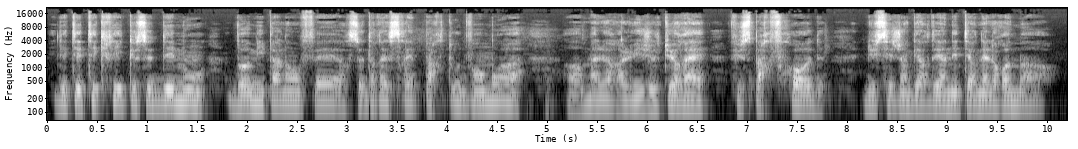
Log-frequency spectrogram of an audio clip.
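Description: A man voicing a jealous, furious young marquis who shouts in rage and scorn. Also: medium pitch, steady tone, normal speed, breathy edge, pitched above the performer's own voice.

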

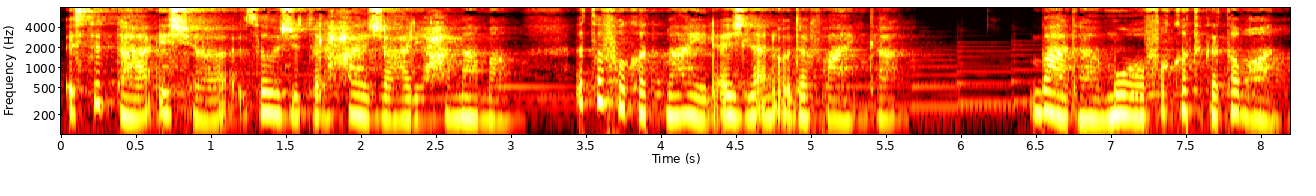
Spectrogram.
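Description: A woman voicing a heavyset male lawyer who speaks carefully and in a hushed way, in an audiobook. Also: on the low side, brisk, reverberant, soft background music, voice pushed down, natural voice.

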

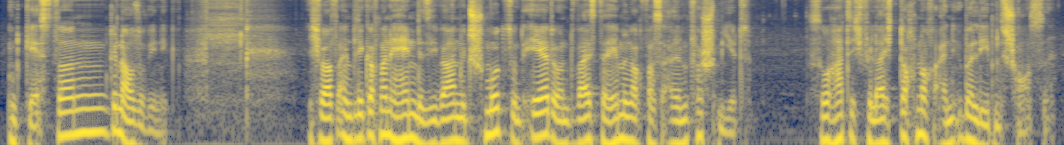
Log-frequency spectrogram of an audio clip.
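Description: A man calmly reading a children's novel aloud as first-person narrator. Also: medium pitch, moderate pace. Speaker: reader.

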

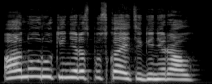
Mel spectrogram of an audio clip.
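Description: Here is a fiery, quick-tempered young woman, as the audiobook narrator voices her, and she speaks up high and loud. Her lines come out as huffy protests, as if every remark is an outrage. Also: lively intonation, close to an everyday voice. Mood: indignant. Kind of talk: audiobook character voice.

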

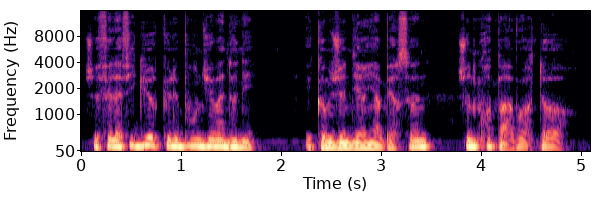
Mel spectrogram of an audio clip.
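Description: A man voicing a quiet, dignified young wife who speaks in a restrained, composed way in an audiobook. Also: a little high, fairly quick, breathy edge, pitched above the performer's own voice.

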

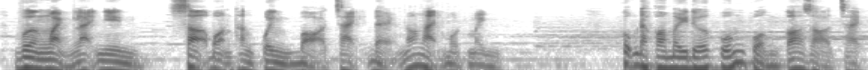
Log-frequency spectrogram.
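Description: A man narrating a story in a lively, expressive way. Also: on the low side. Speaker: audiobook narrator.

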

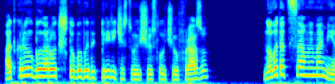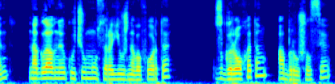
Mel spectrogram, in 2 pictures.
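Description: A woman reading a story aloud in an even, steady narrating voice. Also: lowish voice, moderate pace, dry recording, studio quality. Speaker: audiobook narrator. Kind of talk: scripted narration.

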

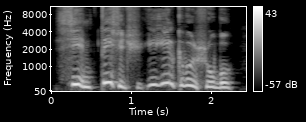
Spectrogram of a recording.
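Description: A reader doing a meek, put-upon man who sighs his way through a bargain. The voice sits high and lively, with a soft, reluctant manner. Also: measured pace. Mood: sighing, reluctant. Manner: sighing, soft-spoken. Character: meek, sighing male heir, wheedling.

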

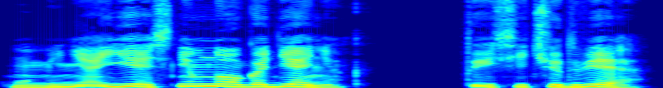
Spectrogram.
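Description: A man's voice: high voice, animated, unhurried, creaky, no room sound, pitched above the performer's own voice, full character voice. A man voicing a panicked, trapped middle-aged man who screams and begs for help. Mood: begging. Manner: screaming, pleading desperately.

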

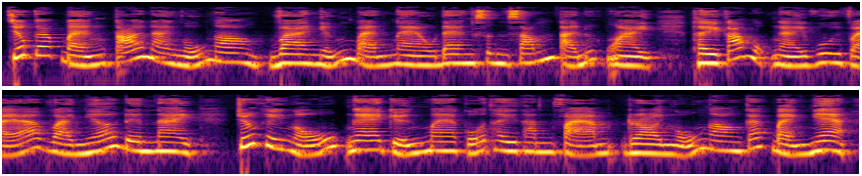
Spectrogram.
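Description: A woman telling ghost stories to her audience in a relaxed, chatty way. She keeps turning to address her listeners directly as she narrates. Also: mid-range voice, measured pace. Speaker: ghost story host. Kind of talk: casual ghost story narration.

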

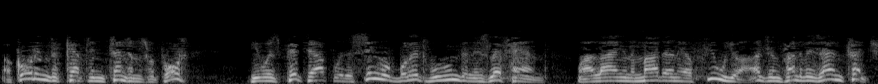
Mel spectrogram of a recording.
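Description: A man voicing a stern older army colonel who speaks formally and deliberately. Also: on the high side, lively intonation, voice pushed up, close to an everyday voice. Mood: formal, probing. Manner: measured, formal, officer's clipped diction. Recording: tinny phone-like, faint hiss.

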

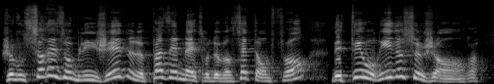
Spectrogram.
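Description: A woman's voice: on the high side, big pitch swings, a little slow, voice pushed up. A woman reading aloud voices a proud, devout young woman in an audiobook, cool and firm.

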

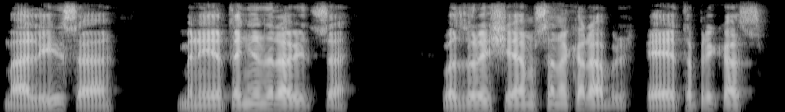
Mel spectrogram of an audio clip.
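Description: A man voicing a gruff, irritable male starship captain who speaks in a commanding way. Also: fairly low pitch, unhurried, fairly bright tone, dry recording. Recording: dry, slightly dull audio.

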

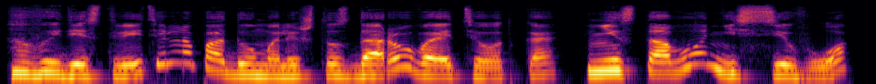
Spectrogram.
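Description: A woman voicing a loud, bubbly older mother-in-law. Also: lowish voice, very animated, brisk, dry recording, studio quality. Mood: excited.

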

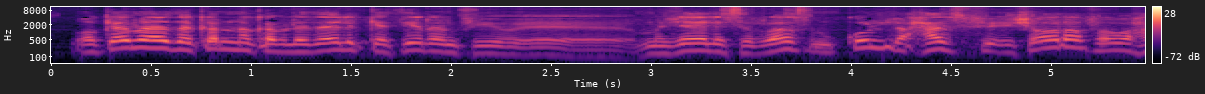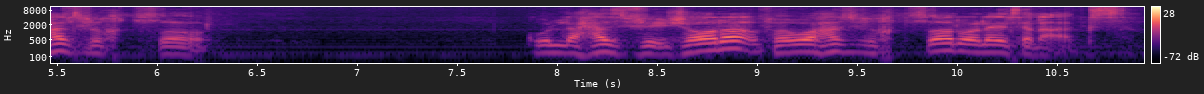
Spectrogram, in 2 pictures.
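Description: Mellow Egyptian man teaching a class. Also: on the high side. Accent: Egyptian Arabic. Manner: asks students questions and answers them himself, repeats key points. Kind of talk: recorded lecture explaining a text. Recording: dull lo-fi recording.

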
